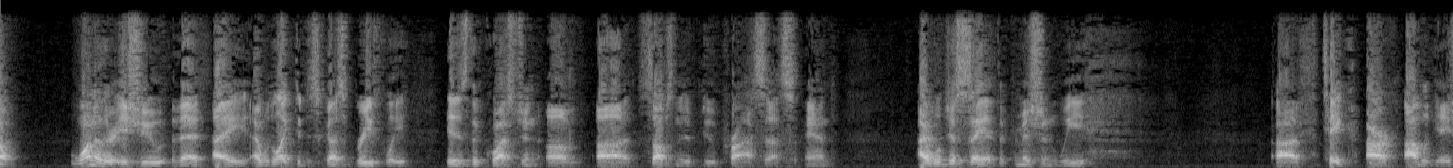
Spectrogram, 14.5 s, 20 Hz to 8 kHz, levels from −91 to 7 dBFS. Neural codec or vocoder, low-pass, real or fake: none; 7.2 kHz; real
